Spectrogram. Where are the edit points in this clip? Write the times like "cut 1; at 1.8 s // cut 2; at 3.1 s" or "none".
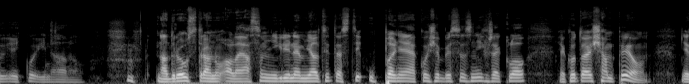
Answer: none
